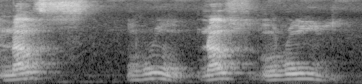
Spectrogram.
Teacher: ro kalau berharakat dummah itu hukumnya adalah ro dibaca tafkhin tebal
